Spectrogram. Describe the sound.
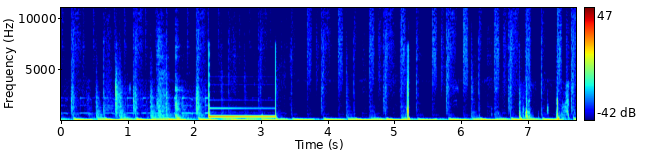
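A telephone ringback tone heard while calling someone back, a single steady pure beep about a second long, set against a pulsing music bed with regular thumping bass beats.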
